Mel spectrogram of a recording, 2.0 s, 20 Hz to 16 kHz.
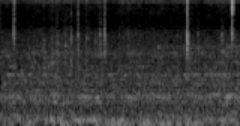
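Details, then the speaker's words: Ford Crown Victoria V8 running smoothly on the road with no stumbles, after a P0316 misfire from water soaking the coil packs during engine cleaning; air was blown around the coil packs and the engine ran 15 minutes and sat overnight, and the misfire fixed itself. "But other than that, the um misfire fixed itself."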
